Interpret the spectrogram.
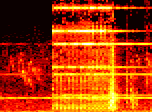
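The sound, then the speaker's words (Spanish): A telephone rings with a bright, metallic bell tone that starts abruptly and holds steady, moderately loud, with no voices. “Oh, el teléfono otra vez.”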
